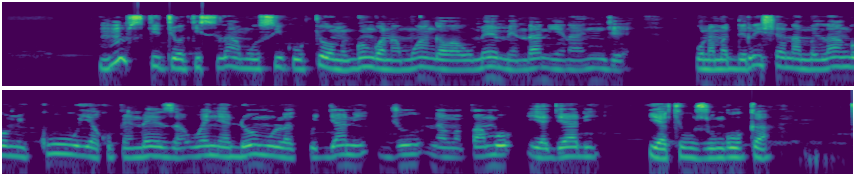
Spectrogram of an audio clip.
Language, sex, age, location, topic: Swahili, male, 18-24, Mombasa, government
